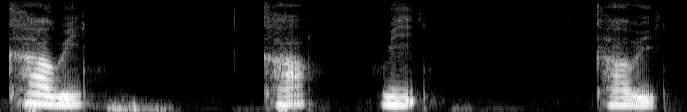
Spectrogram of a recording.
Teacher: when giyak is at the beginning of a sentence or word, it's pronounced more like k. And when giyak is at the middle of a word, it's more close to g.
